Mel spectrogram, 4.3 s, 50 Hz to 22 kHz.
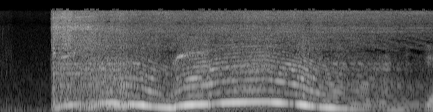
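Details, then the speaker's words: Old Craftsman 5 hp Tecumseh snowblower, electric start tried after carburetor float repair: starter whine rises and sags for seconds with no firing, freewheeling and not catching the flywheel gear; cause unknown, starter to be taken apart. "still not catching on to the gear I don't know why then I have to take that apart too"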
